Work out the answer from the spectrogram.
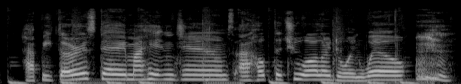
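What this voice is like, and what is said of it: Congested, sick-sounding voice. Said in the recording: “excuse my voice ... a little congested”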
